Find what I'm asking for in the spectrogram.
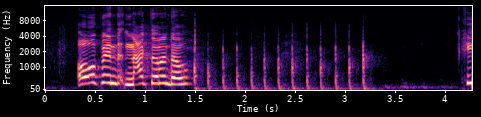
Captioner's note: knocks on podium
